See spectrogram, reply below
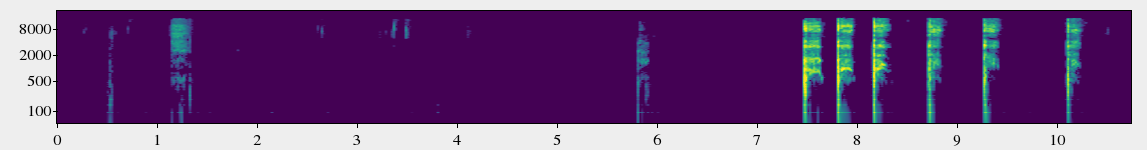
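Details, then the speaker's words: A person with a cold gives a few faint sounds, then a run of six sharp, loud coughs in about three seconds. Cough with a cold. "But as you can tell in my voice that I can't even like talk because I'm getting a bad cough. It's not bad, but it's just a cough."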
